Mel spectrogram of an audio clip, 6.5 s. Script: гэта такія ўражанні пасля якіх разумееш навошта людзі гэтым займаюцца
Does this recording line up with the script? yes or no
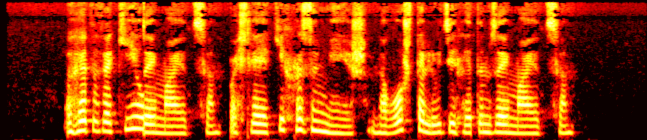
no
